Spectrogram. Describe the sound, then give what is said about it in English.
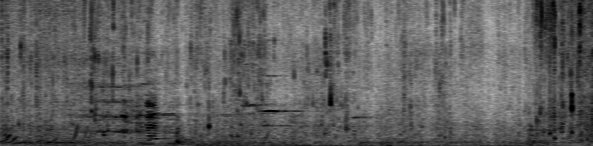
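Waves slosh and crash against a wooden quay on the River Tejo in Lisbon, with the quay creaking as the water lifts it. The rushing water is steady and broad, with wind noise over it. “This is a wooden quay on the River Tejo in Lisbon. You can hear the waves crashing on the quay wall and the quay itself when the water lifts it.”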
